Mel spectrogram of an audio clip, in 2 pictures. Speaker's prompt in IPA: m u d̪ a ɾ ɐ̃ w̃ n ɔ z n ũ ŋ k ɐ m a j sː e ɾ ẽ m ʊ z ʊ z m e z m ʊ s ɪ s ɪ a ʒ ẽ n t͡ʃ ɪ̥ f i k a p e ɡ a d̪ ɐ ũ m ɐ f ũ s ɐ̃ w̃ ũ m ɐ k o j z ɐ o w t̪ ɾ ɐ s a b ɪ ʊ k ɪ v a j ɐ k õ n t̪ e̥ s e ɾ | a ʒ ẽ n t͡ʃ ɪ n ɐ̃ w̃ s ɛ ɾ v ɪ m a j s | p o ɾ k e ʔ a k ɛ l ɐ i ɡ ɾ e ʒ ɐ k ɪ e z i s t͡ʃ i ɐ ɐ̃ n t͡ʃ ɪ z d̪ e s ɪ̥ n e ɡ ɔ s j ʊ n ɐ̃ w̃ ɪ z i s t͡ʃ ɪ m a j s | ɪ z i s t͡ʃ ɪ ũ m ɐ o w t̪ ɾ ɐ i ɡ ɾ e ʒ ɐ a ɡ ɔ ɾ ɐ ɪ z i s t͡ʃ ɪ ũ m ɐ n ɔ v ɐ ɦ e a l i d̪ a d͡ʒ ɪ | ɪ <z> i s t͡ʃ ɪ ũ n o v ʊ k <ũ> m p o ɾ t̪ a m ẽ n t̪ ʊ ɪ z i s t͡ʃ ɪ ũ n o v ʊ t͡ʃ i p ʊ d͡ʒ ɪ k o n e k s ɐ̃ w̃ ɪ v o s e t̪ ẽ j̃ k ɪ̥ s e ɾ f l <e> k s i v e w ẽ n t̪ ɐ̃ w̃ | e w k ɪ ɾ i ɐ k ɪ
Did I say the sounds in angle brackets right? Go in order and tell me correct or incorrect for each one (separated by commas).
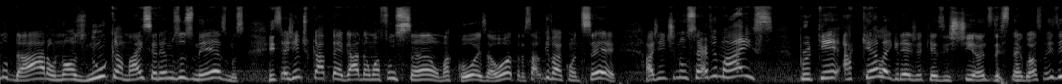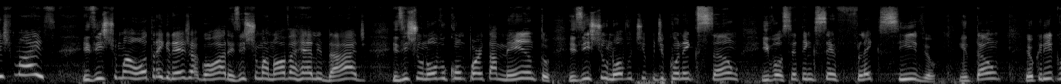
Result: correct, incorrect, correct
